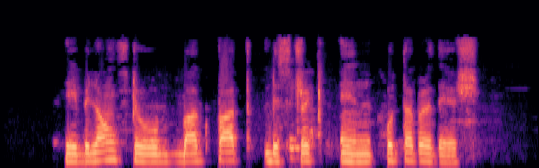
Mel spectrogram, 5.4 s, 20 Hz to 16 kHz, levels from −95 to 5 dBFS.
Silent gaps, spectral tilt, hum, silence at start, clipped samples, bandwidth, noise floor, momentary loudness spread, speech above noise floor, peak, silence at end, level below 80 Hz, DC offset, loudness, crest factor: none; -6.5 dB/octave; none; 0.65 s; under 0.1%; 7.6 kHz; -70 dBFS; 5 LU; 55 dB; -2 dBFS; 0.65 s; -56 dBFS; under 0.1%; -16 LUFS; 14 dB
